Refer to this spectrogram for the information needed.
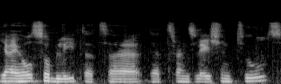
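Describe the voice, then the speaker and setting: Over noticeable background noise, a man with a Dutch accent speaks at medium pitch with fairly even intonation. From Netherlands. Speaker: translation student. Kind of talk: panel discussion. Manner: halting.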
